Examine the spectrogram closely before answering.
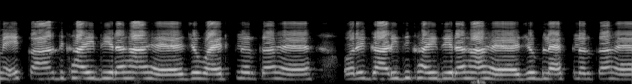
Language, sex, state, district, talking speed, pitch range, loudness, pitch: Hindi, female, Haryana, Charkhi Dadri, 235 wpm, 245-280 Hz, -16 LUFS, 270 Hz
